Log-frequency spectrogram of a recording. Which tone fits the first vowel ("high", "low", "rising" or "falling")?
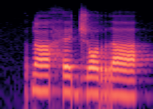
high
